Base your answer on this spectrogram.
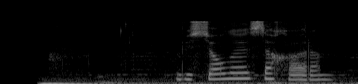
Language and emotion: Russian, neutral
